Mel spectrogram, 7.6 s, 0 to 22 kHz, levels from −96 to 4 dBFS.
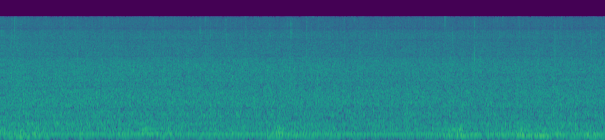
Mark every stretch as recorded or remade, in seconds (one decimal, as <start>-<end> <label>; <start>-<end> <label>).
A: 0.0-7.6 recorded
